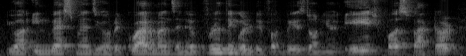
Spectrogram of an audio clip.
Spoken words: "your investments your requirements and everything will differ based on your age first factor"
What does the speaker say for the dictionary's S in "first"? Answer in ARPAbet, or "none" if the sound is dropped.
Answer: S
